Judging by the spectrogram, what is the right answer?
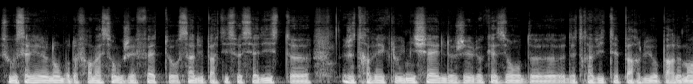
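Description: Very deep and low, a man's voice has a dark, mellow tone in a very clean recording with a silent background and a dry, close sound with no echo. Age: 60s. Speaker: retired judge, political candidate. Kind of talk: radio interview. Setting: studio. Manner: halting.

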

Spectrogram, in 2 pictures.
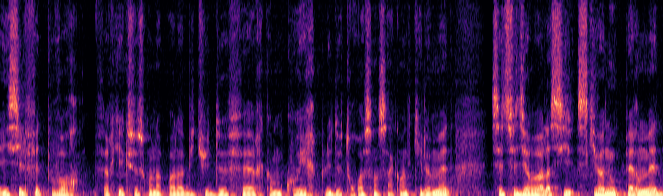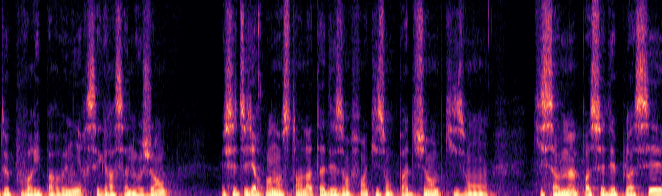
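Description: Somewhat breathy, a man's voice rushes along at a very fast pace. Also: medium pitch for a man, fairly even intonation, very even loudness. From Brussels, Molenbeek. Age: 20s. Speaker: amateur athlete, charity runner. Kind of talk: interview. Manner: hesitant, filler words.

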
